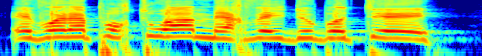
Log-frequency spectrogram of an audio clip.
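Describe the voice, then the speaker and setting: A woman voicing a wicked queen disguised as an old peddler woman, shrill, theatrical and sneering, in a storybook reading. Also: normal speed, clean tone, dry recording, clean studio sound, natural voice. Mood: gloating.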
